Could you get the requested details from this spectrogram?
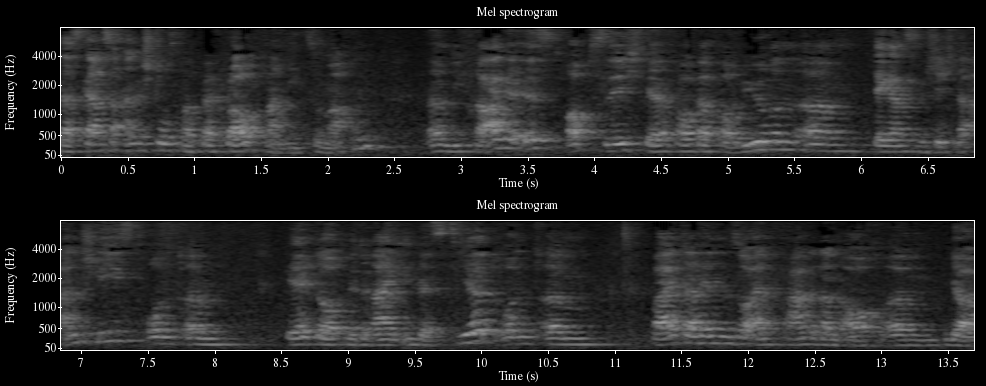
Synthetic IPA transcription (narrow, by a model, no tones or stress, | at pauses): d̥asɡ̥ant͡səʔa̰nɡəʃtoːsn̩hat̚pɛɐkʁ̥aʊtpʰa̰ndit͡suma̰χn̩ | ʔɛːmdiːfʁ̥aːɡəʔɪstʔɔpz̥ɪçd̥eːɐfaʊfɛɐfaʊlyːʁənʔɛːmd̥eːɐɡant͡sn̩ɡəʃɪçtə̰ʔa̰nʃliːstʊntʔɛːm | ɡ̥ɛlt̚d̥ɔɐtmɪtʁaɪnʔɪnvɛstʰiːɐtʊntʔɛːm | vaɪtɐhɪnzoːa̰ɪnəfaːnədanʔa̰ʊxʔɛːmjaː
